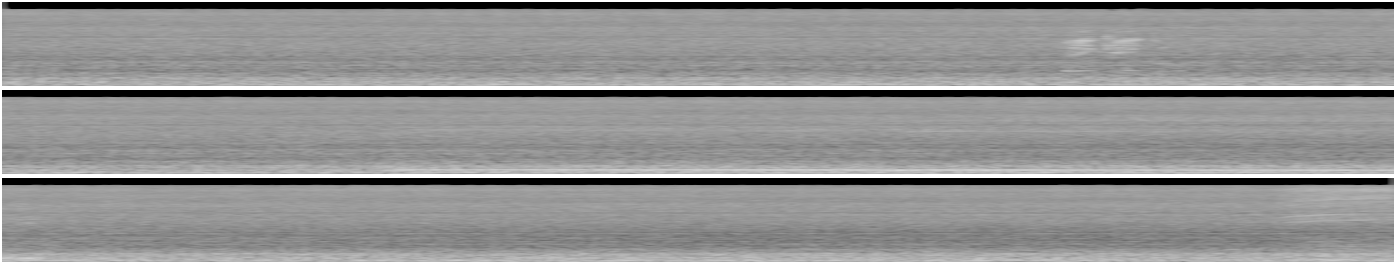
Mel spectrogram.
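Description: Jet engines roar with a steady low rumble inside an airliner cabin.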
